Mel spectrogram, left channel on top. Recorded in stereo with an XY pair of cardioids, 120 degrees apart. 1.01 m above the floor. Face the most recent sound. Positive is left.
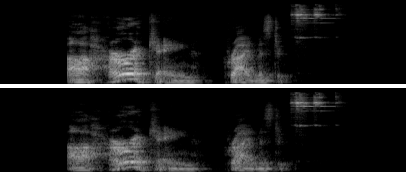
turn(degrees=-35)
